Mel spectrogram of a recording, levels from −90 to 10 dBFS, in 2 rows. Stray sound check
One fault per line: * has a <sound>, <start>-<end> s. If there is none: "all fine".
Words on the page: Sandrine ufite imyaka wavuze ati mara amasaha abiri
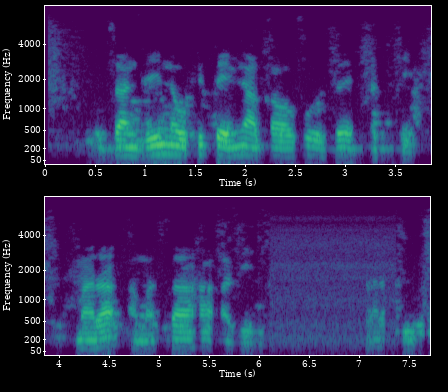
* has a laugh, 7.1-7.3 s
